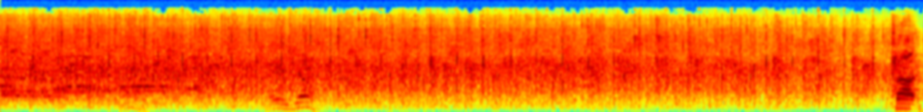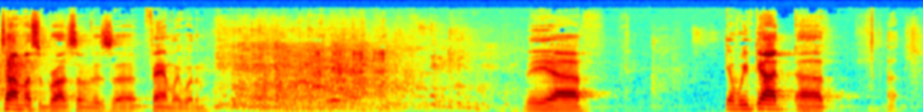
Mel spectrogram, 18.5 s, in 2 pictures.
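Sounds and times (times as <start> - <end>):
audience applause: 0.0 - 9.4
speech: 3.0 - 3.3, 8.9 - 11.5, 14.5 - 15.2, 16.5 - 17.6
laughter: 11.4 - 14.4.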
